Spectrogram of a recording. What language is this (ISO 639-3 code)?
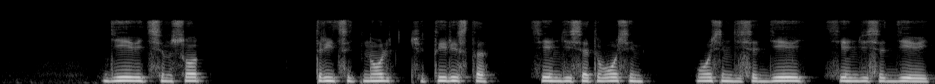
rus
